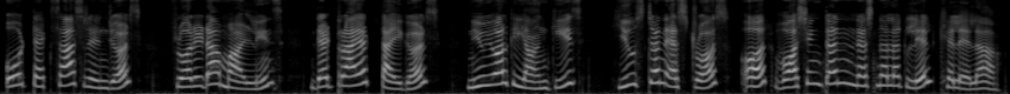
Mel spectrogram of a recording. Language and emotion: Maithili, neutral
